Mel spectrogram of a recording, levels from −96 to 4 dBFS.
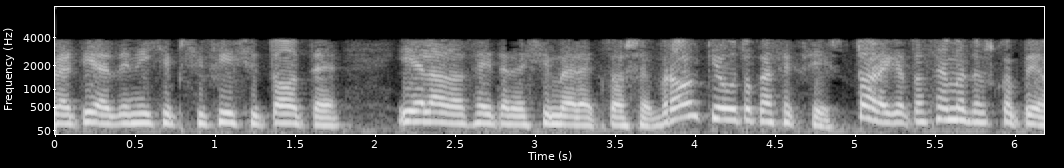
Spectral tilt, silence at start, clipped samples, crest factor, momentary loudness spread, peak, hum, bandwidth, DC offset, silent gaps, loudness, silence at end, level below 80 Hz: -13 dB/octave; 0 s; under 0.1%; 10 dB; 5 LU; -2 dBFS; none; 4 kHz; under 0.1%; none; -12 LUFS; 0 s; -40 dBFS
